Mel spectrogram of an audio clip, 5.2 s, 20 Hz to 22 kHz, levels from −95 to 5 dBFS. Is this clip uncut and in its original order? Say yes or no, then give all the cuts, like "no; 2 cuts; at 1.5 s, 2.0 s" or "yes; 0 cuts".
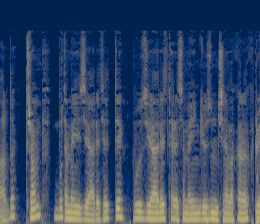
no; 2 cuts; at 1.3 s, 3.3 s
